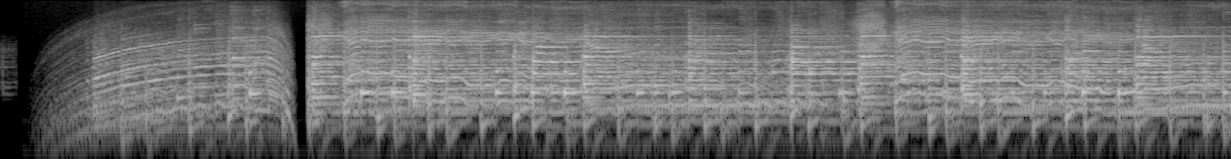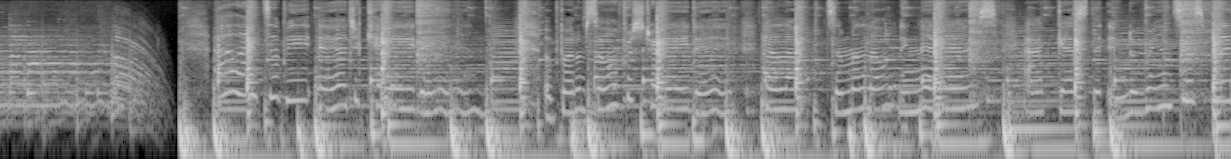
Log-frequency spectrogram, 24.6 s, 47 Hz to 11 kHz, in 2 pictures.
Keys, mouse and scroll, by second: 0.7 alt+scroll down 2, 1.0-1.3 alt+scroll up 2, 1.3 click, 6.3-6.8 alt+scroll down 2, 6.8 click, 15.4-15.7 alt+scroll down 2, 15.7 click, 16.3-16.7 alt+scroll down 2, 16.7 click, 18.3-18.6 alt+scroll up 2, 18.6 click, 23.3-24.1 alt+scroll up 2, 24.1 click.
